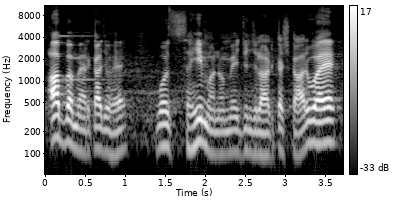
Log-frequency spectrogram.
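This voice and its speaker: A man's voice: fairly low pitch, moderate pace. A man with a Pakistani Urdu accent giving emphatic, repetitive news analysis in a studio discussion, with hesitant fillers.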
